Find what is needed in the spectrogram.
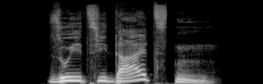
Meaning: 1. superlative degree of suizidal 2. inflection of suizidal: strong genitive masculine/neuter singular superlative degree
- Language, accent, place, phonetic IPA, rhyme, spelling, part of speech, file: German, Germany, Berlin, [zuit͡siˈdaːlstn̩], -aːlstn̩, suizidalsten, adjective, De-suizidalsten.ogg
